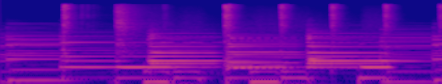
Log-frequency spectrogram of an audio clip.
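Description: A piano line played alone on a keyboard: chords over low bass notes, a new chord struck about every half second to a second and ringing into the next.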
